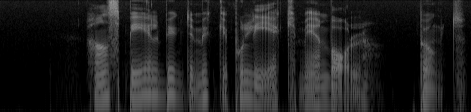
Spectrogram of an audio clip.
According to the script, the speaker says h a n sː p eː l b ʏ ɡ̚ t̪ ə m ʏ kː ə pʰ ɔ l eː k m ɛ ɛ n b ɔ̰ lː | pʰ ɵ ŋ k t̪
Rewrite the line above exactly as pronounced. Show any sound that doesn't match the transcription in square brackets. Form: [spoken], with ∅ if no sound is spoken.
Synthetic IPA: h a n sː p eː l b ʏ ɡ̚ [d̪] ə m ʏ kː ə pʰ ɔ l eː k m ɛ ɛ n b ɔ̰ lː | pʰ ɵ ŋ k t̪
